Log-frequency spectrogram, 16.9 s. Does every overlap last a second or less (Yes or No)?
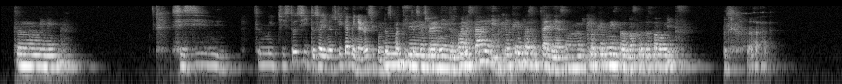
No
